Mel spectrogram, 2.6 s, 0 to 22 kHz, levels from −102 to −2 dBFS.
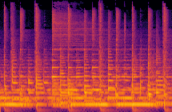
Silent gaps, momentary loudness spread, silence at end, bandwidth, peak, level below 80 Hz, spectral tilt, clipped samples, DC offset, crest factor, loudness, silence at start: none; 2 LU; 0 s; over 20 kHz; -6 dBFS; -52 dBFS; -5.5 dB/octave; under 0.1%; under 0.1%; 16 dB; -22 LUFS; 0 s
